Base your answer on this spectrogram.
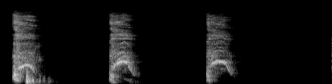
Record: {
  "three_cough_length": "3.3 s",
  "three_cough_amplitude": 24510,
  "three_cough_signal_mean_std_ratio": 0.37,
  "survey_phase": "beta (2021-08-13 to 2022-03-07)",
  "age": "45-64",
  "gender": "Male",
  "wearing_mask": "No",
  "symptom_cough_any": true,
  "symptom_new_continuous_cough": true,
  "symptom_runny_or_blocked_nose": true,
  "symptom_shortness_of_breath": true,
  "symptom_fever_high_temperature": true,
  "symptom_headache": true,
  "symptom_change_to_sense_of_smell_or_taste": true,
  "smoker_status": "Never smoked",
  "respiratory_condition_asthma": false,
  "respiratory_condition_other": false,
  "recruitment_source": "Test and Trace",
  "submission_delay": "2 days",
  "covid_test_result": "Positive",
  "covid_test_method": "RT-qPCR"
}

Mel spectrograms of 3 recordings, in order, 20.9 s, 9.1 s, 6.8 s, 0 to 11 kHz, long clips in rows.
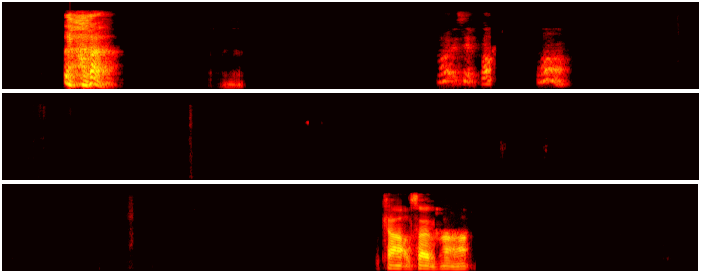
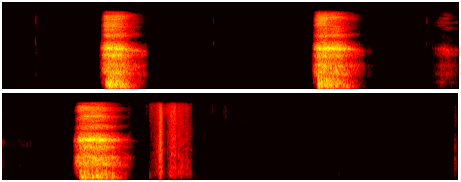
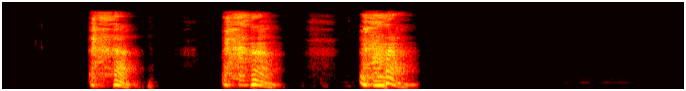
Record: {
  "cough_length": "20.9 s",
  "cough_amplitude": 32767,
  "cough_signal_mean_std_ratio": 0.18,
  "exhalation_length": "9.1 s",
  "exhalation_amplitude": 29798,
  "exhalation_signal_mean_std_ratio": 0.27,
  "three_cough_length": "6.8 s",
  "three_cough_amplitude": 30518,
  "three_cough_signal_mean_std_ratio": 0.35,
  "survey_phase": "alpha (2021-03-01 to 2021-08-12)",
  "age": "45-64",
  "gender": "Male",
  "wearing_mask": "No",
  "symptom_none": true,
  "smoker_status": "Never smoked",
  "respiratory_condition_asthma": false,
  "respiratory_condition_other": false,
  "recruitment_source": "REACT",
  "submission_delay": "1 day",
  "covid_test_result": "Negative",
  "covid_test_method": "RT-qPCR"
}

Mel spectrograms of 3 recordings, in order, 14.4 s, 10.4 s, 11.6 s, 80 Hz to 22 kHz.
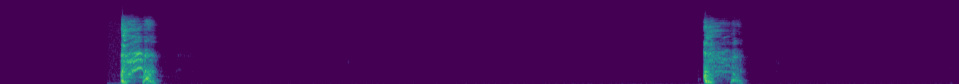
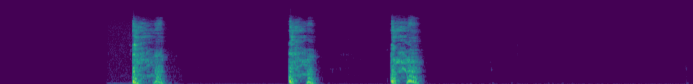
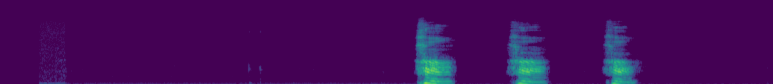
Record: {
  "cough_length": "14.4 s",
  "cough_amplitude": 26028,
  "cough_signal_mean_std_ratio": 0.19,
  "three_cough_length": "10.4 s",
  "three_cough_amplitude": 25945,
  "three_cough_signal_mean_std_ratio": 0.24,
  "exhalation_length": "11.6 s",
  "exhalation_amplitude": 25606,
  "exhalation_signal_mean_std_ratio": 0.24,
  "survey_phase": "beta (2021-08-13 to 2022-03-07)",
  "age": "65+",
  "gender": "Male",
  "wearing_mask": "No",
  "symptom_cough_any": true,
  "symptom_runny_or_blocked_nose": true,
  "symptom_shortness_of_breath": true,
  "smoker_status": "Ex-smoker",
  "respiratory_condition_asthma": false,
  "respiratory_condition_other": true,
  "recruitment_source": "REACT",
  "submission_delay": "1 day",
  "covid_test_result": "Negative",
  "covid_test_method": "RT-qPCR",
  "influenza_a_test_result": "Negative",
  "influenza_b_test_result": "Negative"
}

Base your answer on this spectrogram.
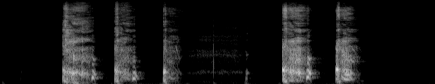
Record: {
  "cough_length": "4.4 s",
  "cough_amplitude": 27499,
  "cough_signal_mean_std_ratio": 0.36,
  "survey_phase": "alpha (2021-03-01 to 2021-08-12)",
  "age": "18-44",
  "gender": "Female",
  "wearing_mask": "No",
  "symptom_cough_any": true,
  "symptom_new_continuous_cough": true,
  "symptom_shortness_of_breath": true,
  "symptom_fatigue": true,
  "symptom_fever_high_temperature": true,
  "symptom_headache": true,
  "symptom_change_to_sense_of_smell_or_taste": true,
  "symptom_loss_of_taste": true,
  "symptom_onset": "5 days",
  "smoker_status": "Never smoked",
  "respiratory_condition_asthma": false,
  "respiratory_condition_other": false,
  "recruitment_source": "Test and Trace",
  "submission_delay": "2 days",
  "covid_test_result": "Positive",
  "covid_test_method": "RT-qPCR",
  "covid_ct_value": 10.9,
  "covid_ct_gene": "N gene",
  "covid_ct_mean": 11.5,
  "covid_viral_load": "170000000 copies/ml",
  "covid_viral_load_category": "High viral load (>1M copies/ml)"
}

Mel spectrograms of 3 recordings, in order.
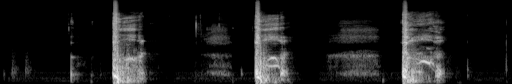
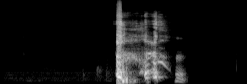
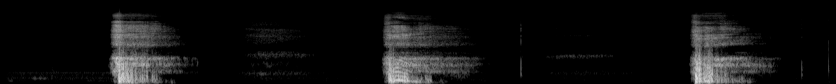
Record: {
  "three_cough_length": "5.1 s",
  "three_cough_amplitude": 32768,
  "three_cough_signal_mean_std_ratio": 0.32,
  "cough_length": "2.5 s",
  "cough_amplitude": 32768,
  "cough_signal_mean_std_ratio": 0.27,
  "exhalation_length": "8.4 s",
  "exhalation_amplitude": 32768,
  "exhalation_signal_mean_std_ratio": 0.27,
  "survey_phase": "beta (2021-08-13 to 2022-03-07)",
  "age": "45-64",
  "gender": "Male",
  "wearing_mask": "No",
  "symptom_cough_any": true,
  "symptom_runny_or_blocked_nose": true,
  "symptom_onset": "5 days",
  "smoker_status": "Ex-smoker",
  "respiratory_condition_asthma": false,
  "respiratory_condition_other": false,
  "recruitment_source": "Test and Trace",
  "submission_delay": "2 days",
  "covid_test_result": "Positive",
  "covid_test_method": "RT-qPCR",
  "covid_ct_value": 24.1,
  "covid_ct_gene": "N gene"
}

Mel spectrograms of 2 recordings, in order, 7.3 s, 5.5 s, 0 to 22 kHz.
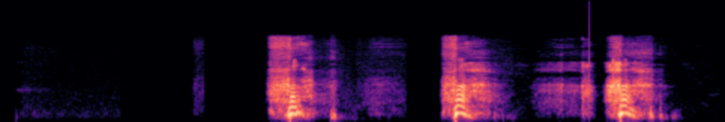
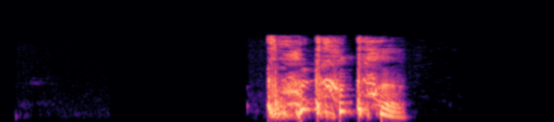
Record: {
  "exhalation_length": "7.3 s",
  "exhalation_amplitude": 28043,
  "exhalation_signal_mean_std_ratio": 0.29,
  "cough_length": "5.5 s",
  "cough_amplitude": 29098,
  "cough_signal_mean_std_ratio": 0.37,
  "survey_phase": "beta (2021-08-13 to 2022-03-07)",
  "age": "65+",
  "gender": "Male",
  "wearing_mask": "No",
  "symptom_none": true,
  "smoker_status": "Never smoked",
  "respiratory_condition_asthma": false,
  "respiratory_condition_other": false,
  "recruitment_source": "REACT",
  "submission_delay": "1 day",
  "covid_test_result": "Negative",
  "covid_test_method": "RT-qPCR"
}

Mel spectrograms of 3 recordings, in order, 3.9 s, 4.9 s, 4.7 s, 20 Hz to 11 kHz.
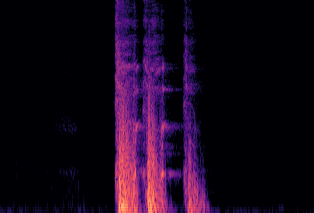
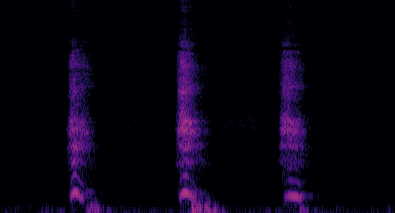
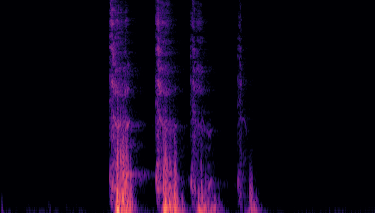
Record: {
  "cough_length": "3.9 s",
  "cough_amplitude": 32768,
  "cough_signal_mean_std_ratio": 0.28,
  "exhalation_length": "4.9 s",
  "exhalation_amplitude": 2477,
  "exhalation_signal_mean_std_ratio": 0.39,
  "three_cough_length": "4.7 s",
  "three_cough_amplitude": 24755,
  "three_cough_signal_mean_std_ratio": 0.26,
  "survey_phase": "alpha (2021-03-01 to 2021-08-12)",
  "age": "18-44",
  "gender": "Female",
  "wearing_mask": "No",
  "symptom_none": true,
  "smoker_status": "Never smoked",
  "respiratory_condition_asthma": false,
  "respiratory_condition_other": false,
  "recruitment_source": "REACT",
  "submission_delay": "1 day",
  "covid_test_result": "Negative",
  "covid_test_method": "RT-qPCR"
}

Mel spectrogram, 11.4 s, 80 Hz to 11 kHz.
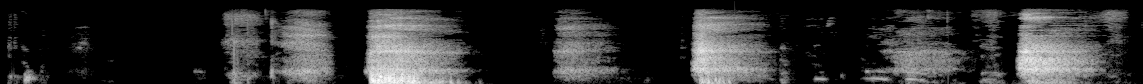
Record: {
  "exhalation_length": "11.4 s",
  "exhalation_amplitude": 30857,
  "exhalation_signal_mean_std_ratio": 0.31,
  "survey_phase": "beta (2021-08-13 to 2022-03-07)",
  "age": "18-44",
  "gender": "Female",
  "wearing_mask": "Yes",
  "symptom_runny_or_blocked_nose": true,
  "symptom_fatigue": true,
  "symptom_headache": true,
  "symptom_change_to_sense_of_smell_or_taste": true,
  "symptom_loss_of_taste": true,
  "symptom_onset": "10 days",
  "smoker_status": "Ex-smoker",
  "respiratory_condition_asthma": false,
  "respiratory_condition_other": false,
  "recruitment_source": "Test and Trace",
  "submission_delay": "2 days",
  "covid_test_result": "Positive",
  "covid_test_method": "ePCR"
}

